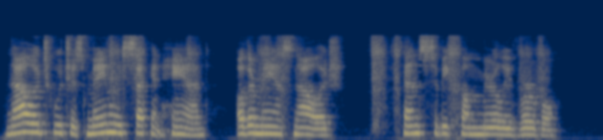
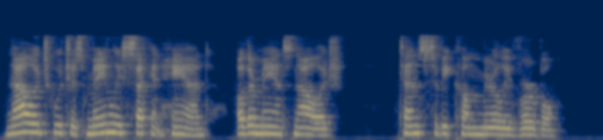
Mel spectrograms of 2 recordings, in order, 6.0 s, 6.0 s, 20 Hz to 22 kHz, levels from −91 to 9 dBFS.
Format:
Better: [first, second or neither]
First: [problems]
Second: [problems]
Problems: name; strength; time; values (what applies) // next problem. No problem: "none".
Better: second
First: noise reduction (neural mask model RNNoise)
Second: none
